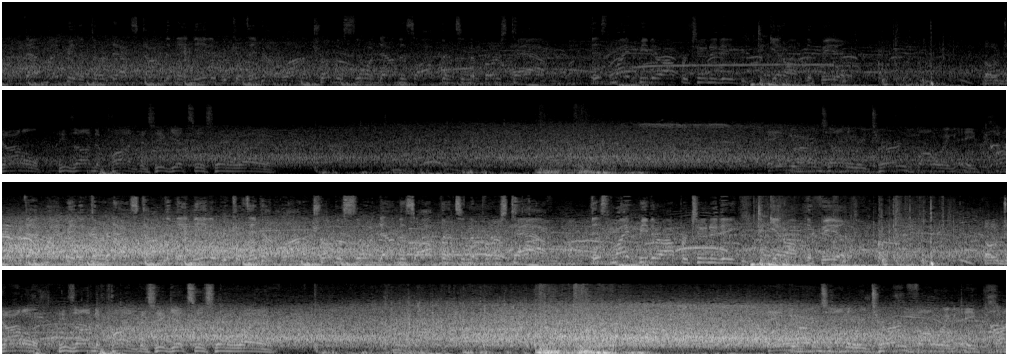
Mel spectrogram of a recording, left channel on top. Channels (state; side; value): quieter; left; 22.7 dB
